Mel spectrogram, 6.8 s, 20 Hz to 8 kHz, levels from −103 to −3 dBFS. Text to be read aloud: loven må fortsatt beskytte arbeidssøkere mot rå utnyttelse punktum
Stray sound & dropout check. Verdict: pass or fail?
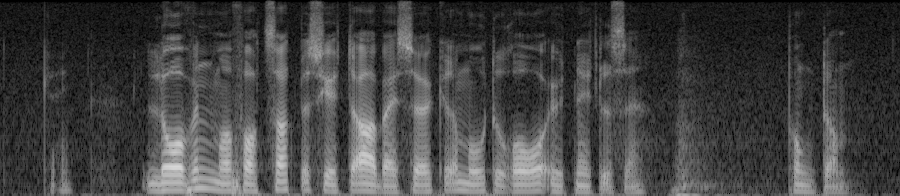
fail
